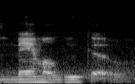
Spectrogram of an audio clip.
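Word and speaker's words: mameluco: 161 all right okay uh your word is mama luco can you repeat the word uh the word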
